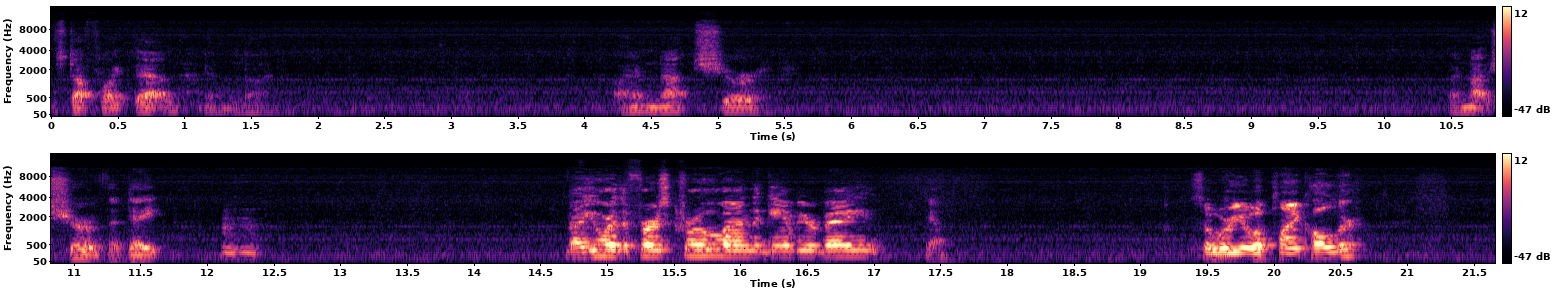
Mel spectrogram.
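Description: An elderly man speaks calmly in bursts with long pauses, close by.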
